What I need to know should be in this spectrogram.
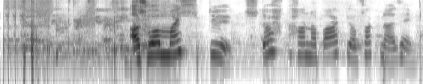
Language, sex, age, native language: Icelandic, male, 12, Icelandic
